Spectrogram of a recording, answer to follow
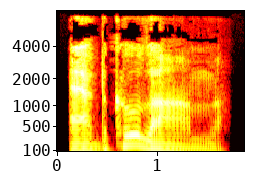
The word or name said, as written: abcoulomb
